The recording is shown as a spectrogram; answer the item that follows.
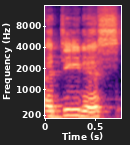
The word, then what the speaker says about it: Adidas: I'm just dying It's inside Mazda, because how you pronounce it. Gemma, Yes. it's not Adidas.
